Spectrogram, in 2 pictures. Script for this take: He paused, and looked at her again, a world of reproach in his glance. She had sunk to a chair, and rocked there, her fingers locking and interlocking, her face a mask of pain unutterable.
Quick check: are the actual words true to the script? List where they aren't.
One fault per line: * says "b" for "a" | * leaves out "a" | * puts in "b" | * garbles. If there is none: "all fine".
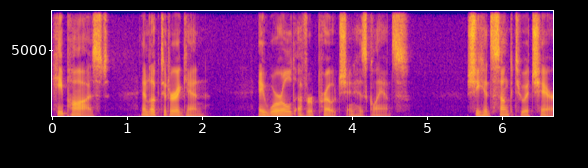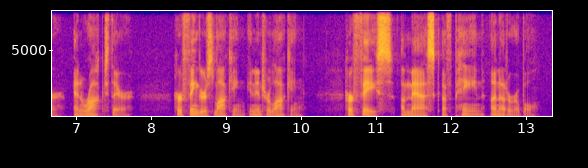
all fine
